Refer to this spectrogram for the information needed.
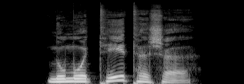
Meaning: inflection of nomothetisch: 1. strong/mixed nominative/accusative feminine singular 2. strong nominative/accusative plural 3. weak nominative all-gender singular
- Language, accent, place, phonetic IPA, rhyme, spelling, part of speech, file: German, Germany, Berlin, [nomoˈteːtɪʃə], -eːtɪʃə, nomothetische, adjective, De-nomothetische.ogg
